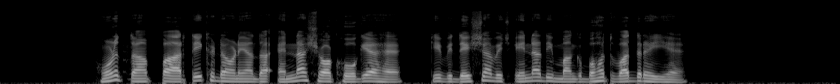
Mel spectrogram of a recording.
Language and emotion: Punjabi, neutral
